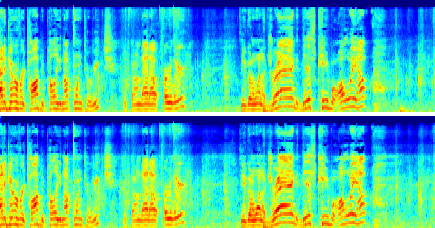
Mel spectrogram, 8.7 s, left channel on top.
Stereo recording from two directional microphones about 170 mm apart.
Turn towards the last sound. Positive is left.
turn(degrees=10)  # may be behind; listen again after turning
